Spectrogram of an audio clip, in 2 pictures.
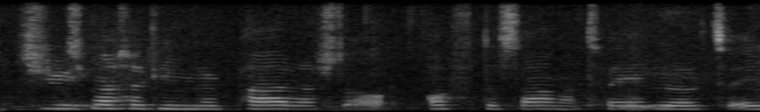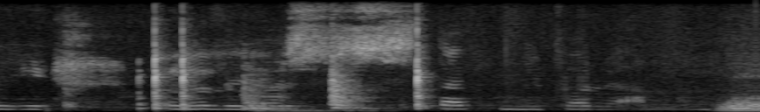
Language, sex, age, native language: Icelandic, female, 18-19, Icelandic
